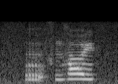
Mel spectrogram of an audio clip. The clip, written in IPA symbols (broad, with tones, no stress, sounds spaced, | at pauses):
r ṵ˨ sʲ n z ɔ˦ y̯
